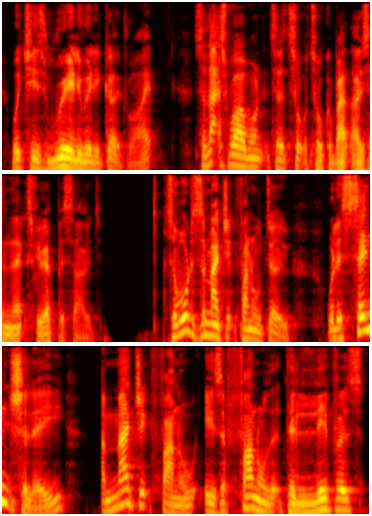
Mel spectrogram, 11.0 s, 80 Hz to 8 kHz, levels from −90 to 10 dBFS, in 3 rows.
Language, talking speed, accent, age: English, 210 wpm, British, 50-69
